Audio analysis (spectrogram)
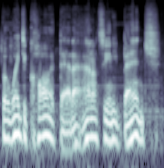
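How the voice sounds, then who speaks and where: An actor playing a curious, literal-minded workmate in a radio drama, talking plainly. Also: male voice, lowish voice, animated, brisk, slight background noise, close to an everyday voice. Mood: puzzled. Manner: plain, questioning.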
